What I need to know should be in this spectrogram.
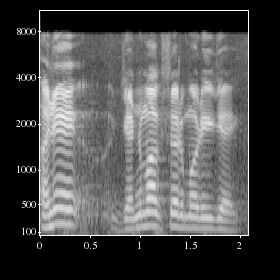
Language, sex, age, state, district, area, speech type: Gujarati, male, 60+, Gujarat, Junagadh, rural, spontaneous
